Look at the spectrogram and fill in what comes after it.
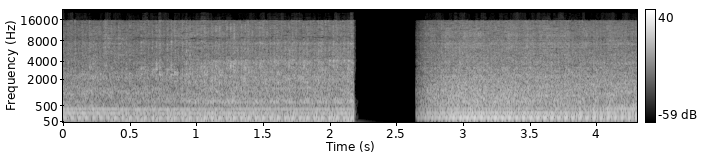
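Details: Farmall H tractor engine after spark plug side electrode was pulled out with vice grips to correct the gap; steady, even low idle about four firings a second, no misses; owner unsure he's out of the woods yet.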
